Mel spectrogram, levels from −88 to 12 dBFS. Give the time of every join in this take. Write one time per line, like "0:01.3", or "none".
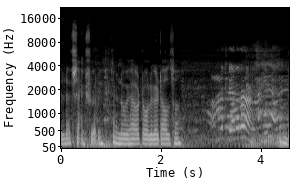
0:00.9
